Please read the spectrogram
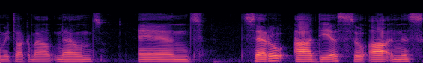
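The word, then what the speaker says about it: cero: So in most of central South America, Caribbean where Spanish is spoken, this is pronounced as sero. Okay. Sero. But in Spain, it's pronounced more with a th sound.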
